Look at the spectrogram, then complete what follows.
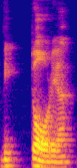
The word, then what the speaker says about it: Vittoria: speaker, native English speaker, remember that the English t is more towards the back of the mouth, slightly more towards the back of the mouth, whereas the Italian t, it's very front. So it's not Vittoria, Vittoria, Vittoria.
